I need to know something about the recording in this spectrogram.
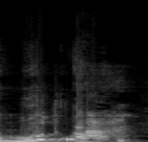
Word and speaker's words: mut'ah: Ya, bacanya mut'ah.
